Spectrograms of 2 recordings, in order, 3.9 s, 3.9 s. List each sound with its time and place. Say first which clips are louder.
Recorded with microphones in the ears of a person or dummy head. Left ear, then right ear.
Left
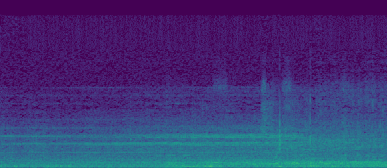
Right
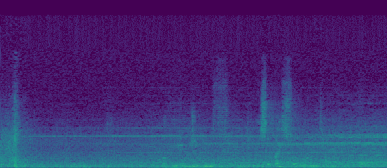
1.5 s a man speaking: left 3 dB; 5° right (ahead or behind), 2 m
